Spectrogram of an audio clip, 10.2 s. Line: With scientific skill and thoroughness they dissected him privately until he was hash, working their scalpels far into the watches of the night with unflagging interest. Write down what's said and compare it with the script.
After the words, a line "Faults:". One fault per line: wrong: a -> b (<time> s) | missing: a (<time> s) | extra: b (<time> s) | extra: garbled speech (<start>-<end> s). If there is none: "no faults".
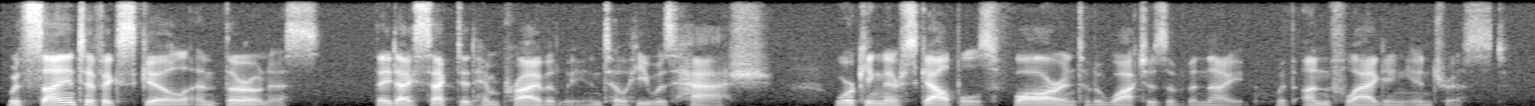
With scientific skill and thoroughness they dissected him privately until he was hash, working their scalpels far into the watches of the night with unflagging interest.
Faults:
no faults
